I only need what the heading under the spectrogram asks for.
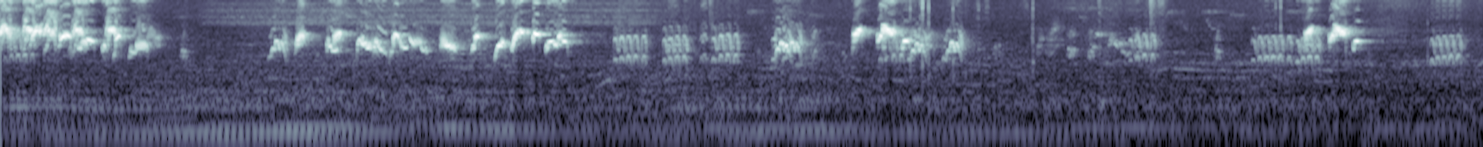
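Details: Red-whiskered bulbul decoy bird trained to sing fast and fiery; loud ringing chirped phrases delivered in several tight bursts, fading to softer scattered notes toward the close, faint hum behind.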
